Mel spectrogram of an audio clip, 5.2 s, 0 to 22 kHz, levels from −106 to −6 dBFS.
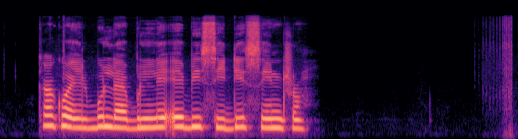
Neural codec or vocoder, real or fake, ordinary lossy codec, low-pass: none; real; none; 14.4 kHz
